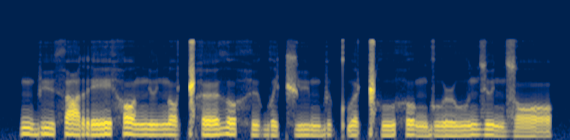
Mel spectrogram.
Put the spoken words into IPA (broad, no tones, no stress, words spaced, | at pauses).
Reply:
mby θɑrehɔ nʉnɔǁʰœðo hʉɡʷet͡ʃymbʉ kʷʼœǁʰuho ŋɡuɹunzʉ nzɔ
